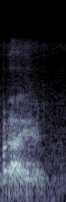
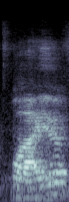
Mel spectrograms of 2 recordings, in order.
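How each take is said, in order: First: It is said with an R sound, like praia. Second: It is said with an L sound, like plaia. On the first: This is the form that changed over time. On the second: This is the older form that kept the Latin sound. "em vez de ser"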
